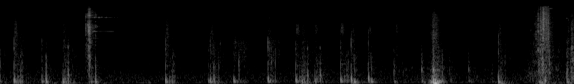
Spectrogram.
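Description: Quick footsteps thud on hard ground.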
